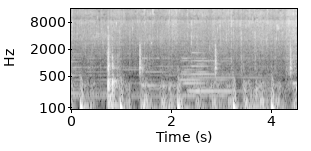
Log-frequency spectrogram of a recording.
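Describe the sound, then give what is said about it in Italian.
Celery sizzles and crackles steadily as it fries for a few minutes in hot seed oil, with a continuous hiss broken by periodic low thumps and scrapes of stirring at a moderate level. No one speaks. “ok il mio sedano si è eh, ben asciugato a questo punto posso aggiungere l'olio di semi e andiamo a mescolare bene e lo friggiamo per un qualche minuto”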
